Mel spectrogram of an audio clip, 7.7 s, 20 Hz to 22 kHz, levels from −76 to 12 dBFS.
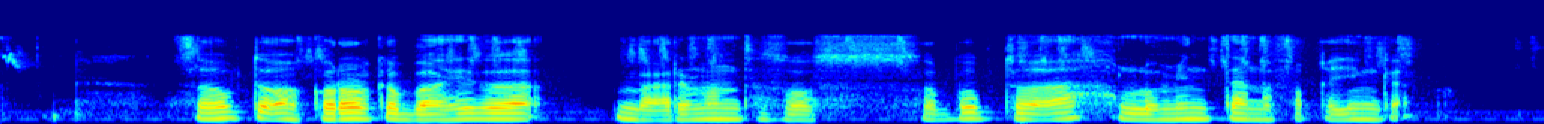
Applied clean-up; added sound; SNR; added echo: none; none; none; none.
